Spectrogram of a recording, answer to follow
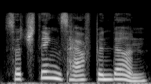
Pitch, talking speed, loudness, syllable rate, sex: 225 Hz, 195 wpm, -14 LUFS, 3.6 syllables/s, female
